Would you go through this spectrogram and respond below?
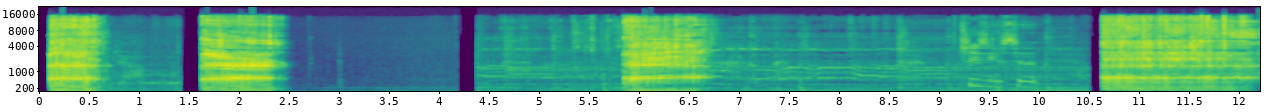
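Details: Girl burping: several loud, drawn-out belches with music and talk in the background; ordinary burping.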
